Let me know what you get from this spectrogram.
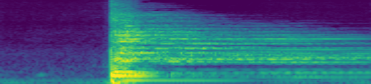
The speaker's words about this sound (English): You perform your heart out until my expert judgment deems your time on the show is at an end, at which point I will bang my gong.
